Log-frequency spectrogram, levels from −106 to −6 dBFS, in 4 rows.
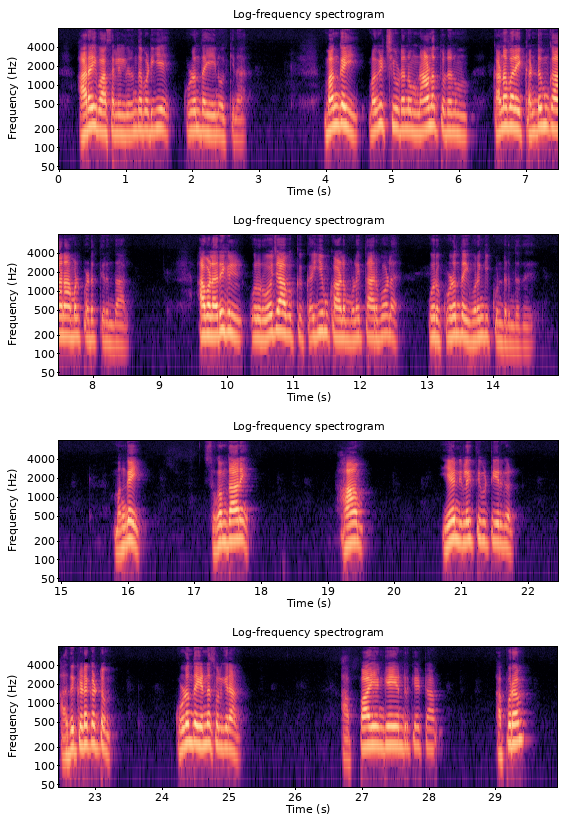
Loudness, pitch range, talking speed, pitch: -22 LUFS, 175-215 Hz, 80 wpm, 195 Hz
